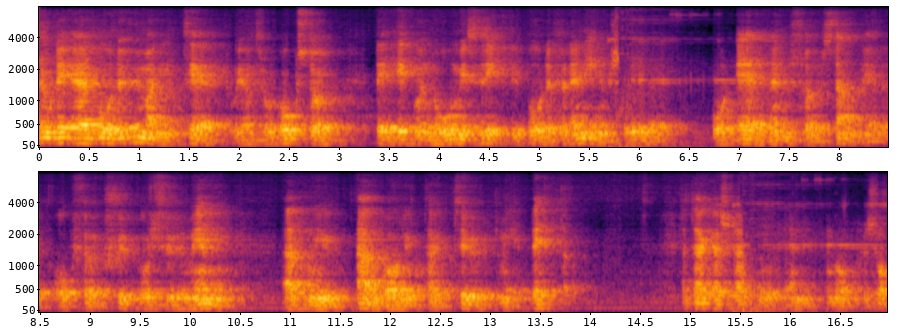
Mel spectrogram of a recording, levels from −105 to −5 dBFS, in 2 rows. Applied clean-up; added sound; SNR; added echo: neural separator model SepFormer DNS4.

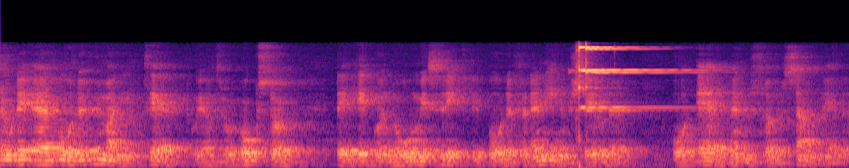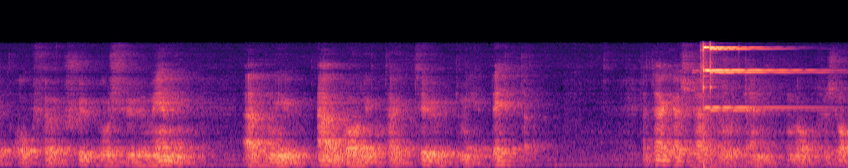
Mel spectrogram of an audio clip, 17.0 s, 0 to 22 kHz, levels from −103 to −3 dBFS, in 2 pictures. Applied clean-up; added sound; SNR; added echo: none; Bicycle; -3 dB; reverberation time 0.8 s.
